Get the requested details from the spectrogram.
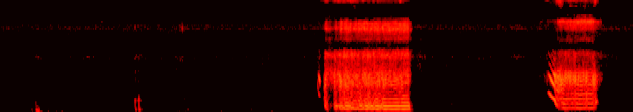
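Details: Small long-haired Chihuahua puppy asleep in a quiet room, giving loud, rattling, buzzy snores on its breaths; snoring.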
